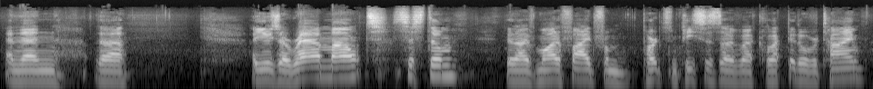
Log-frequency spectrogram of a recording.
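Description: A man with a Canadian accent giving a casual, unscripted hands-on tutorial in a plainspoken, halting way. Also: medium pitch, steady tone, no echo. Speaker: DIY video presenter.

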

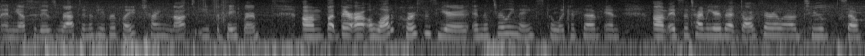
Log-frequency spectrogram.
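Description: A woman's voice: high-pitched, background noise. Chatty young woman vlogging on her phone. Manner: chatty, upbeat, many "like" and "um" fillers. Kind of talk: casual vlog chat. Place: home bathroom and kitchen, sunny beach outdoors. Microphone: phone camera at arm's length.

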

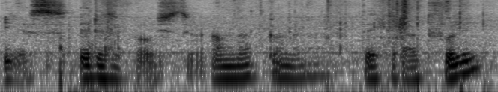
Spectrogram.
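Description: A young man speaking softly in a hushed ASMR roleplay as a store clerk, with pauses between phrases. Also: medium pitch, fairly even intonation, gravelly, noisy background. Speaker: ASMR creator playing a game store clerk. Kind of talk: soft-spoken ASMR roleplay. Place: small room at a desk, indoors.

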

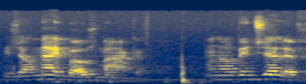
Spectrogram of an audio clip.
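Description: A man's voice: fairly high pitch, a little slow, fairly bright tone. A man voicing a sensitive male pig who cannot get angry, talking in a plaintive, easily hurt way. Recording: echoey room, mic far off, noisy.

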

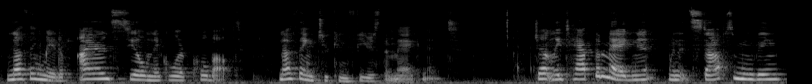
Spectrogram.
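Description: Woman reading aloud to young children. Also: mid-range voice. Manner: instructive, addressing young children. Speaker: children's read-aloud host. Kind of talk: reading a picture book aloud with casual demonstration asides. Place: small wood-panelled room indoors.

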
